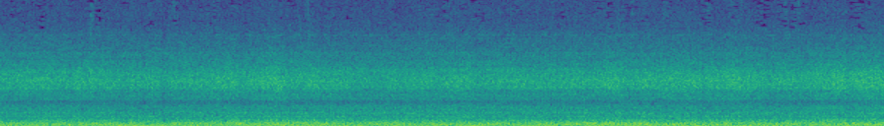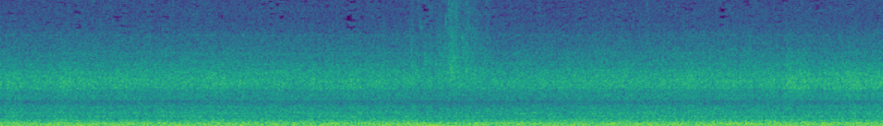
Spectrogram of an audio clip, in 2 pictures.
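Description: Wind roars steadily against a fast-moving car.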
